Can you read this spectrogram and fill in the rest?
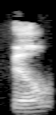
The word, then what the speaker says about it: Phil: Yes, and then if you want to look for me, I am on Instagram at Phil, P-H-I-L, _ Boutte, B-O-U-T-T-E.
